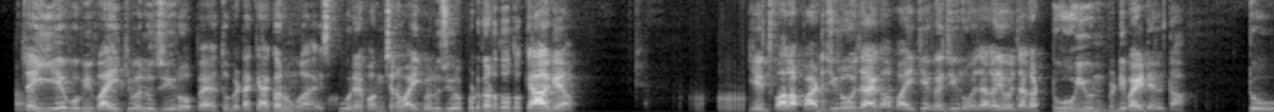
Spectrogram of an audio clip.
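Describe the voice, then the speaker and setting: In this exam-prep engineering class, a man with a voice on the high side calls his students "beta." He asks his own questions, then answers them, with energetic bursts of loud enthusiasm.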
